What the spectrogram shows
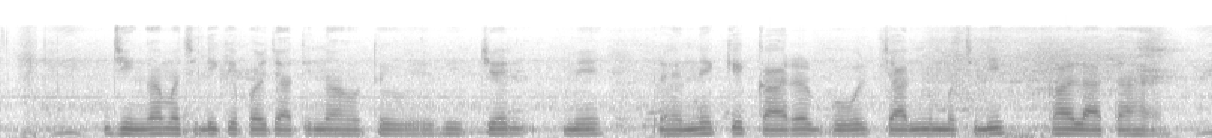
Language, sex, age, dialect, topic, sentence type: Hindi, male, 25-30, Kanauji Braj Bhasha, agriculture, statement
